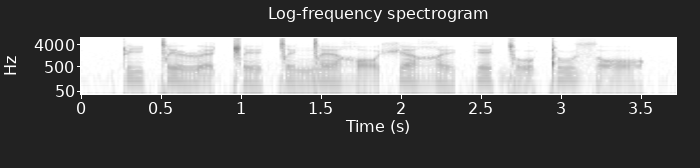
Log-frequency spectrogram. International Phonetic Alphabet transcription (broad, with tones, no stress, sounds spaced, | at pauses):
ʈ i˦ ǀ ɪ˦˨ ɭ ɛ̰˦˨ ǁ e˧˩˧ ǀ ɪ˦˨ ŋ͡ǀ ɛ˦˨ ʁ ɔ̰˨˩ ʃ ɛ˦˨ ʁ e˧˩˧ k e˦ ɡ͡ǀ o̰˦ ǃ u˦ z ɔ̰˦˨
